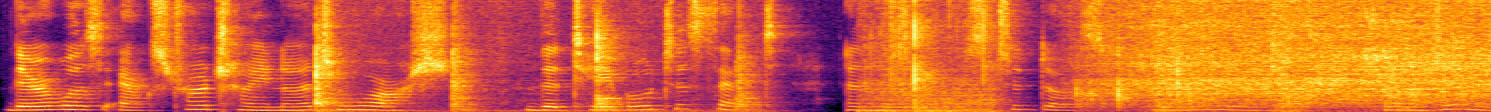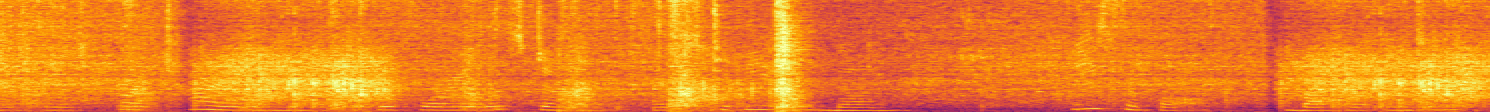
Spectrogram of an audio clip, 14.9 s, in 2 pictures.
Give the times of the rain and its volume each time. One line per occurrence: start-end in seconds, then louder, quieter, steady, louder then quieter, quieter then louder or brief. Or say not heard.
5.3-14.8 quieter then louder.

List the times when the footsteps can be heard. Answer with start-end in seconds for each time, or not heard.
1.4-11.4.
